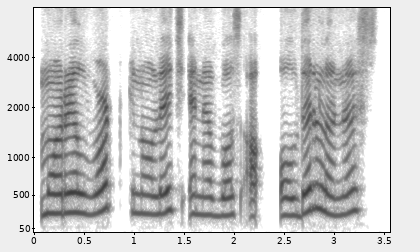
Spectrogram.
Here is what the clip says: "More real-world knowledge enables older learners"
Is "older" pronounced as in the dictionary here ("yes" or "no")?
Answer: yes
